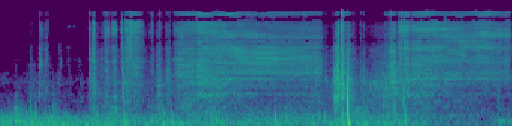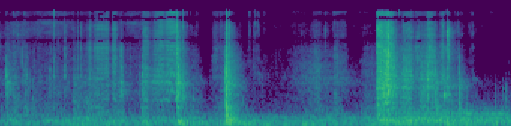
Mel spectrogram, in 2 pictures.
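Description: A pry tool scraping and rubbing along the edge of a laptop LCD panel while the adhesive strips under the screen are pulled free, with a few sharp clicks, the loudest near the end.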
